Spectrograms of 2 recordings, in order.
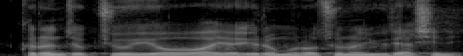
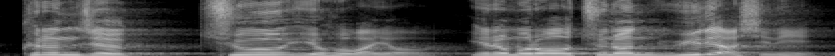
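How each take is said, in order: First: It is read flatly, without strong feeling. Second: It is read earnestly, with deep feeling. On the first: The speaker calls it wrong. "이렇게 읽지 말고" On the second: The speaker calls it right. "이런 간절한 마음을 담아서"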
